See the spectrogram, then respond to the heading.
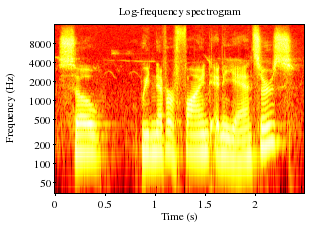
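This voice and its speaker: An actor playing an inquisitive, cheeky young apprentice in an audio drama, questioning and impatient. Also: male voice, a little high, a little slow, a little hiss or hum, natural voice. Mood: curious, frustrated.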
